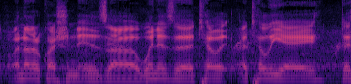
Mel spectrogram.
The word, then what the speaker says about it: Atelier: So another question is, when is Atelier?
